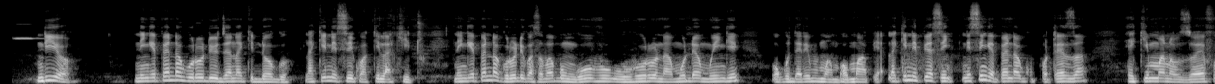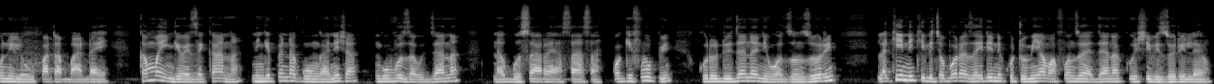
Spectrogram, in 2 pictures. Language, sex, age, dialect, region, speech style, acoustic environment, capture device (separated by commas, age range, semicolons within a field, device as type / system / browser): Swahili, male, 18-24, Kenya - Nairobi Sheng-influenced, Kenya, happy, people talking, mobile / Linux / Chrome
